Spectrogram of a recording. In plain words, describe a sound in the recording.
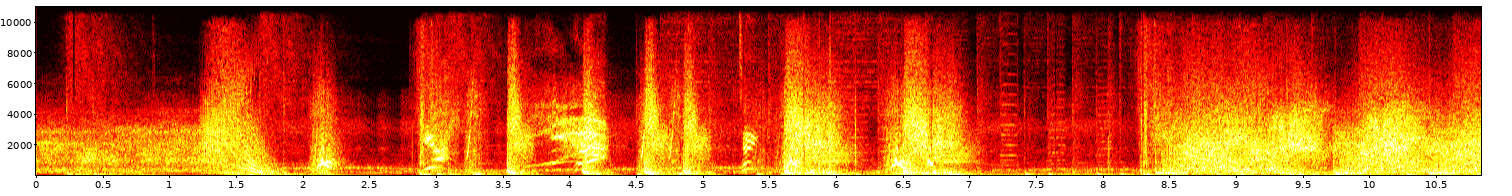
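Rushing whooshes sweep past as game fighters dash through the air.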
